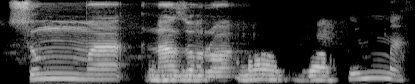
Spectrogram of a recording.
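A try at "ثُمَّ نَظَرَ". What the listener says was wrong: লম্বা হবে না সুমার মধ্যে গুনা হবে মিম আবার লম্বা হবে না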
